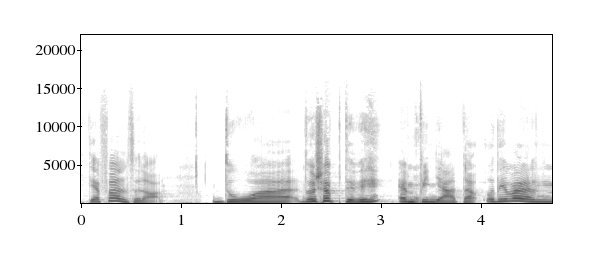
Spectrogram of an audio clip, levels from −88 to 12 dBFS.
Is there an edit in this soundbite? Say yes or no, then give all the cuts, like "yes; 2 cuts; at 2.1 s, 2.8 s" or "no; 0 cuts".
no; 0 cuts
